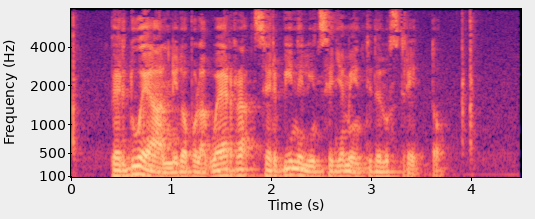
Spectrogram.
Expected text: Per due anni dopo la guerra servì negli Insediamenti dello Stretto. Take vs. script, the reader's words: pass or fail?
pass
